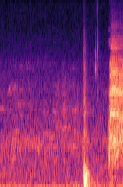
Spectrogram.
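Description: A ceramic coffee mug set down on a garden table: one short, sharp knock near the end, over a faint background.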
